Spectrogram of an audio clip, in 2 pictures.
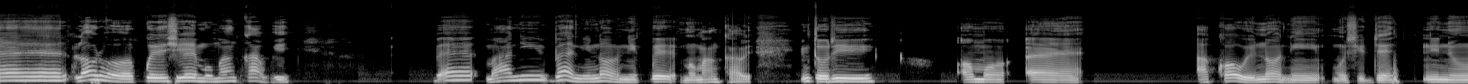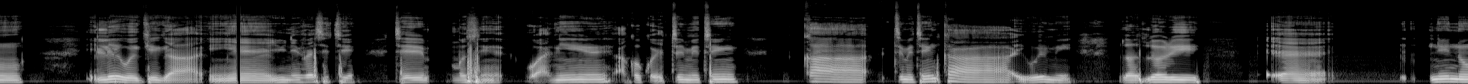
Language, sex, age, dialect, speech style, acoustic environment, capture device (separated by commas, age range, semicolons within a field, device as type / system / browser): Yoruba, male, 18-24, Nigeria - Lagos Yoruba, relaxed, nature, mobile / Linux / Chrome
